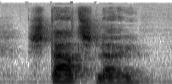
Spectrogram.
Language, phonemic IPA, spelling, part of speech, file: Dutch, /ˈstatslœy/, staatslui, noun, Nl-staatslui.ogg
- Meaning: plural of staatsman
